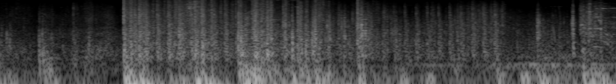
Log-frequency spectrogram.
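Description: Rapid, loud shotgun blasts in a video game, firing in quick succession with dense, continuous gunfire and no pauses.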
